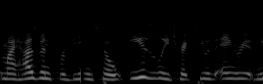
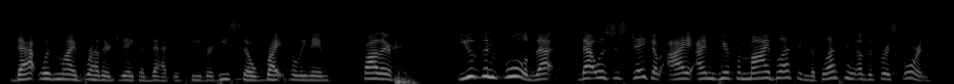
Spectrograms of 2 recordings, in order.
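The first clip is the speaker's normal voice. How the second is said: ordinary delivery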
